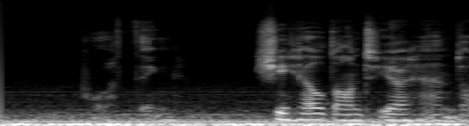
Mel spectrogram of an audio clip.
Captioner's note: whispering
